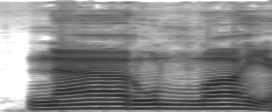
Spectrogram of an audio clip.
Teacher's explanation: را کو ہم موٹا ادا کریں گے، لفظ اللہ کا لام بھی موٹا ہوگا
